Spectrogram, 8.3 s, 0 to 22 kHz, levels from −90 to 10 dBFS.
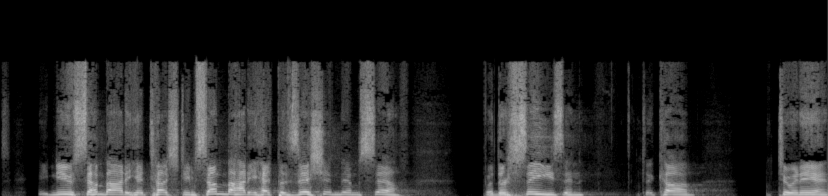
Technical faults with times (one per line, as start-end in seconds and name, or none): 0.91-3.75 call bitrate drop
